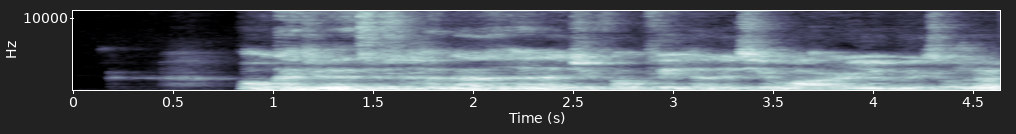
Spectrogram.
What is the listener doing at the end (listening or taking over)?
taking over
